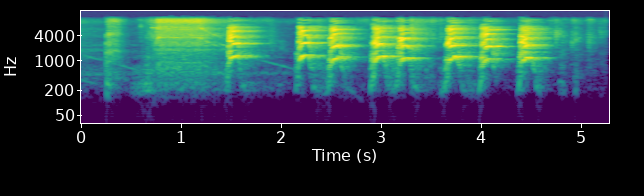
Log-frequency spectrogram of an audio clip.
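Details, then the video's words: Pet dog indoors barking at a vacuum cleaner it finds interesting yet scary; a whirring machine noise early on, then a run of sharp, high barks in quick bursts of two or three, roughly every half second. "강아지와 청소기의 한판 승부"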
